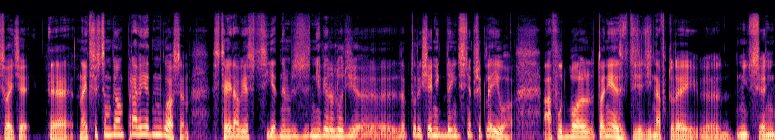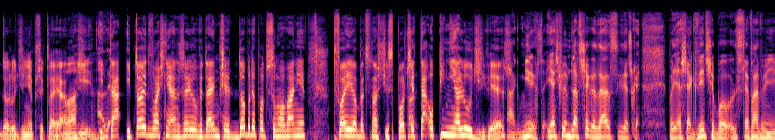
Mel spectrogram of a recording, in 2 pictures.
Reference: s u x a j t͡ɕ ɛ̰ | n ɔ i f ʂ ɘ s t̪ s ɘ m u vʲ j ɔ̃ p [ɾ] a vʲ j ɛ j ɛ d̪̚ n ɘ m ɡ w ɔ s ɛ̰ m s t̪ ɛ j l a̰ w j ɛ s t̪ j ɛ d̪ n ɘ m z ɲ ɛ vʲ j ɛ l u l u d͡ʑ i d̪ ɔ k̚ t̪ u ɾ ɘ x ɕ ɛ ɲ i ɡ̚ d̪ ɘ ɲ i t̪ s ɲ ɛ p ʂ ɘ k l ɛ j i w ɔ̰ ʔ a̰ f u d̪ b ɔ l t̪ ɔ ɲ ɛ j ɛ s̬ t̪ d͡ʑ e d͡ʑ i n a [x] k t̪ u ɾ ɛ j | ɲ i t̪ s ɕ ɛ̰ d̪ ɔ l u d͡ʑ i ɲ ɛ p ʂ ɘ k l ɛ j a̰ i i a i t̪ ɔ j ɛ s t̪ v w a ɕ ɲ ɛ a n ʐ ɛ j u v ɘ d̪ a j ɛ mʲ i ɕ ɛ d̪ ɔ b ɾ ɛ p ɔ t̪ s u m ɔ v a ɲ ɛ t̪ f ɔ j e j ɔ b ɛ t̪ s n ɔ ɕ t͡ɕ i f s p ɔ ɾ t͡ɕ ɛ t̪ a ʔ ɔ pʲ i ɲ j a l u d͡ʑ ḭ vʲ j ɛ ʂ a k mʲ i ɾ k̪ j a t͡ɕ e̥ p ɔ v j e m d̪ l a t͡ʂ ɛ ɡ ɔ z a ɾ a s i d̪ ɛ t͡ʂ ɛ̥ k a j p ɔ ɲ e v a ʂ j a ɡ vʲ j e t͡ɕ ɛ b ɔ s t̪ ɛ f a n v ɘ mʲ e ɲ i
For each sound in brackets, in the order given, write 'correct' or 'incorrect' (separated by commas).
correct, incorrect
